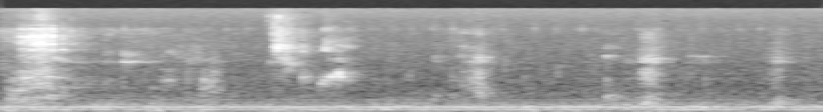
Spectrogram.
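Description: A person biting into and chewing a piece of chicken coated in buffalo wing sauce: a few short wet mouth smacks and clicks, faint over a steady low electrical hum.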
